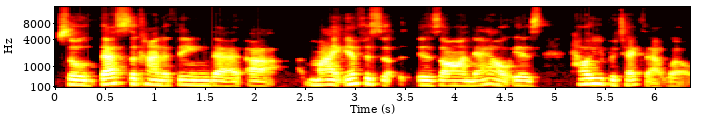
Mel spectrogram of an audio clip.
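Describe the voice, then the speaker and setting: A woman with an ordinary speaking voice, fairly low in pitch and fairly even in intonation. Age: 60s. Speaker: guest on finance podcast. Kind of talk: casual chat.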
